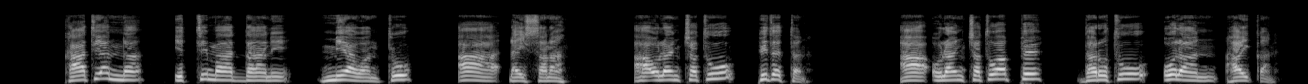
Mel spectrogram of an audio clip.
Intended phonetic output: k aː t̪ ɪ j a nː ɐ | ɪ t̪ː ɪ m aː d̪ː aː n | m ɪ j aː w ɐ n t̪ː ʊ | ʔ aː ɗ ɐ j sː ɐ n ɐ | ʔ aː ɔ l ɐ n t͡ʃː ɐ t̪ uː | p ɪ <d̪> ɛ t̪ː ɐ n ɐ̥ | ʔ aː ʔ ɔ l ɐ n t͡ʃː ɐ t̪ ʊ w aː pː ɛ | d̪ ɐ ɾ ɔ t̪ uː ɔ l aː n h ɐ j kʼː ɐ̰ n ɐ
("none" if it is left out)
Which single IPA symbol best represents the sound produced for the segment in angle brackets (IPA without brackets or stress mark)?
t̪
